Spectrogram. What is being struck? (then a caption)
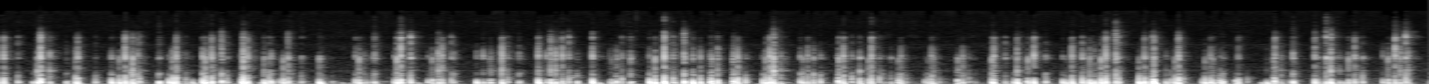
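Silicone-covered phone case. Long nails tap and scratch a hand-sized, solid, lilac silicone-covered phone case fitted on a phone. The result is a quick, uneven run of soft, dull, low thuds with short bright clicky edges and almost no ring, broken by brief pauses.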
